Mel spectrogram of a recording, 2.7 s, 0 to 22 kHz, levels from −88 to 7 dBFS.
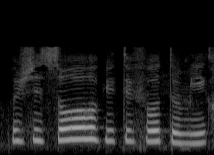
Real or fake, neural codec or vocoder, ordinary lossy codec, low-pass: fake; vocoder, 22.05 kHz, 80 mel bands, WaveNeXt; MP3, 32 kbps; 7.2 kHz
